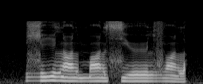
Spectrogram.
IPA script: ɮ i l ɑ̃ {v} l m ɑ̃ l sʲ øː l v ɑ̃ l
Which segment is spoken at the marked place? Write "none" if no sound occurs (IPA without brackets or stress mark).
none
